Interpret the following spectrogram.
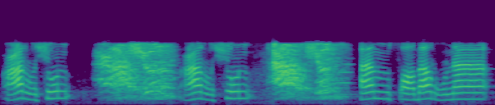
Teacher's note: दोनों रा साकिन है और दोनों से पहले ज़बर आ गई, लिहाजा यहाँ पर रा को पुर पढ़ेंगे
